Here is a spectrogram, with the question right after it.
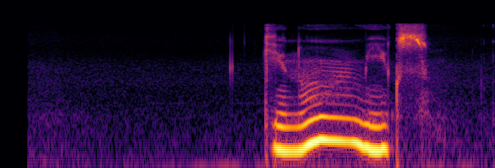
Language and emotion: Russian, neutral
